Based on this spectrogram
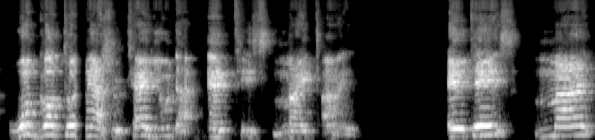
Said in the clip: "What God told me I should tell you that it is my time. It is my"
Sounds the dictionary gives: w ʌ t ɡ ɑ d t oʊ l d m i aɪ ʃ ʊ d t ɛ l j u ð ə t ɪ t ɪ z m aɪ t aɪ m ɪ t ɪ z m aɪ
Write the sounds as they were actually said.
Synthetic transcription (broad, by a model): w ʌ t ɡ ɑ d t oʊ d m i aɪ ʃ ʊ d t ɛ l j u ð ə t ɪ t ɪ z m aɪ t aɪ m ɪ t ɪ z m aɪ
